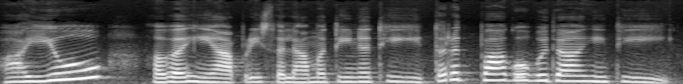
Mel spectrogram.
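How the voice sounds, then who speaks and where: A woman voicing a loud, exclamatory male elephant herd leader in a children's story. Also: medium pitch, expressive, slow. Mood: urgent.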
